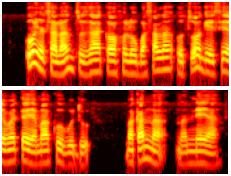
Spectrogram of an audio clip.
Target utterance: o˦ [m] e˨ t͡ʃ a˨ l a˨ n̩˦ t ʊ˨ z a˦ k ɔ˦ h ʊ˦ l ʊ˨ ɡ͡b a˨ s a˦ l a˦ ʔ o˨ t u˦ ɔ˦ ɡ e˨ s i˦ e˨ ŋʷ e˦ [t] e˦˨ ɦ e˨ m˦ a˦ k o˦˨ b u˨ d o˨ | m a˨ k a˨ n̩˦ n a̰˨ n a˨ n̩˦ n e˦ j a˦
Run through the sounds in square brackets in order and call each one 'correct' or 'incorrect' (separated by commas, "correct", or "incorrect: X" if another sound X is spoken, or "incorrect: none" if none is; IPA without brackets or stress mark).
incorrect: ɲ, correct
